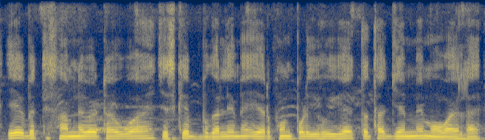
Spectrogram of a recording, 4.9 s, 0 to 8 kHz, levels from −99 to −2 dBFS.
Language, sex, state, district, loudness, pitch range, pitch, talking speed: Hindi, male, Uttar Pradesh, Lalitpur, -14 LUFS, 115-125 Hz, 120 Hz, 220 wpm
